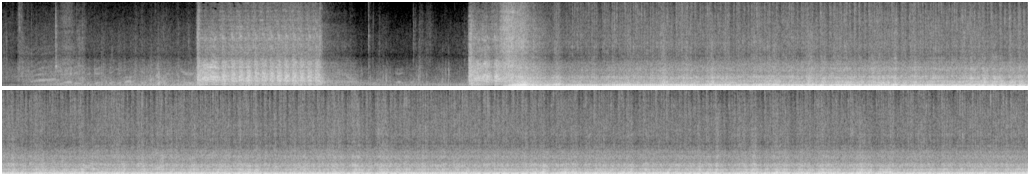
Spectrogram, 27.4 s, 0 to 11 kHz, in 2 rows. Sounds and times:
Truck: 0.0s - 27.3s
Speech: 0.6s - 2.6s, 4.4s - 5.7s, 14.3s - 16.0s
Engine starting: 2.6s - 4.7s, 6.2s - 7.6s.

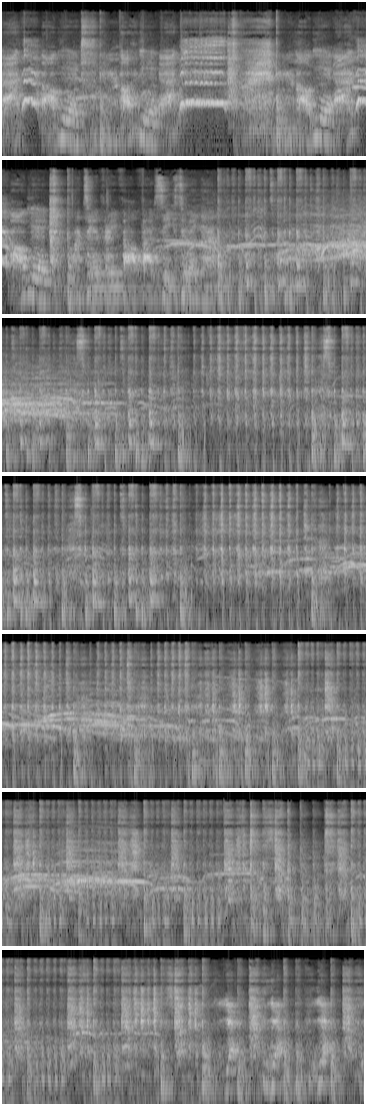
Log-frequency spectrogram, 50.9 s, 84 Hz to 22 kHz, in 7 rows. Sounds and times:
Beatboxing: 0.0s - 50.9s.

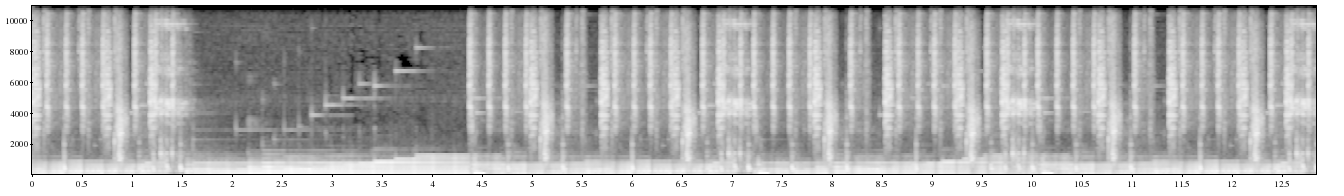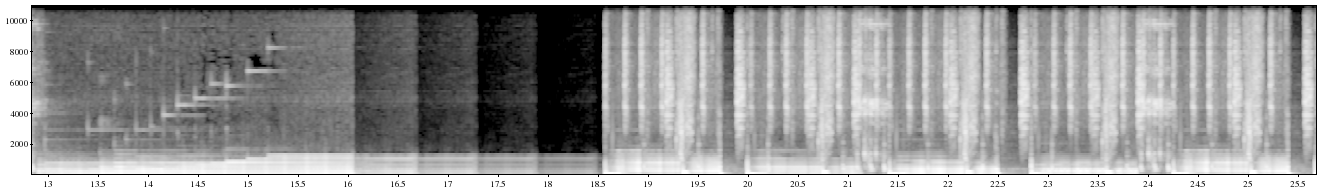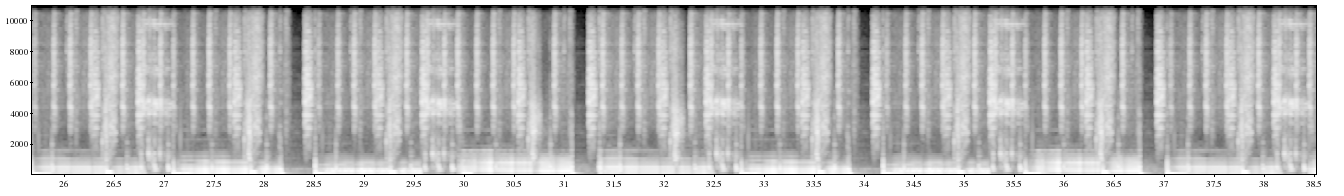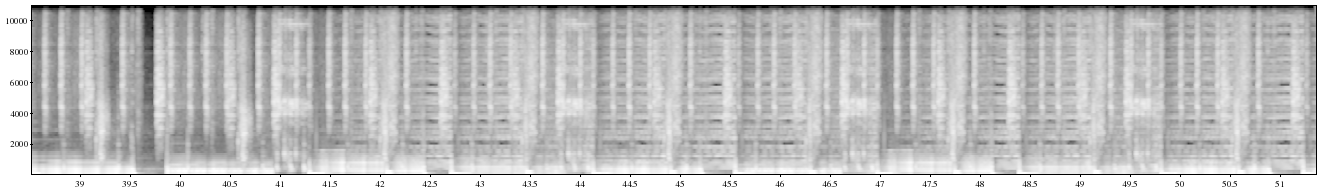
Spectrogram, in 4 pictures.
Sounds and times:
Dance music: 0.0s - 1.6s, 4.4s - 12.9s, 18.6s - 51.3s.

